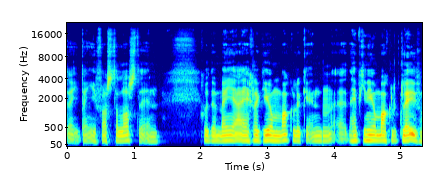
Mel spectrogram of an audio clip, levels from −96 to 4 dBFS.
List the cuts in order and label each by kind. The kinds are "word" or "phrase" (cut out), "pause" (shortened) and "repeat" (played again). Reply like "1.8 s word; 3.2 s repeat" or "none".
2.0 s word; 3.8 s word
